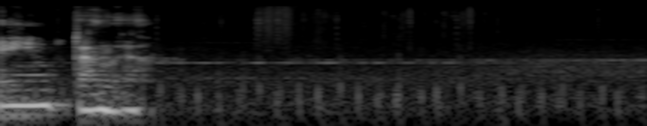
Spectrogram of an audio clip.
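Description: Quick light footsteps tap steadily.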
